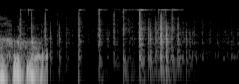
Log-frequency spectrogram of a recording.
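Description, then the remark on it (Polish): Coins clinking and jingling, a cash-register style effect: a brief dense rattle of metal pieces, then a series of bright scattered clinks that gradually thin out, fairly loud. “taki odgłos kasy może wstać. Ja, i... Tak. jak, jak złotówki w spożywczaku.”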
